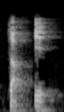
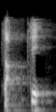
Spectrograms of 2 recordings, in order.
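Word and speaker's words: 十一: So in the case of 11, it will be pronounced as zap it, okay, zap it, and not zap jit. Okay, notice here, zap it.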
